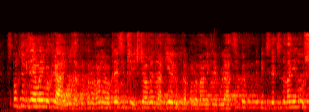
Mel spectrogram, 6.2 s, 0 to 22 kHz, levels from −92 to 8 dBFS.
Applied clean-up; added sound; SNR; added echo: none; none; none; reverberation time 2.0 s.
